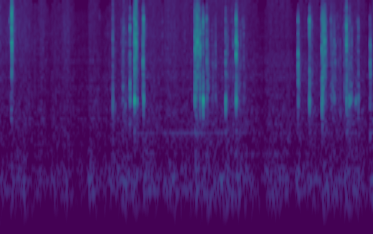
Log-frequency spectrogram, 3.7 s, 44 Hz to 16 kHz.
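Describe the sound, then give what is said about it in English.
Typing on a computer keyboard: crisp key clicks come in a few uneven bursts with short pauses between. Quiet and alone, with no talk. “And in our share, the O365 deploy, I'm going to type the following: Notepad”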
